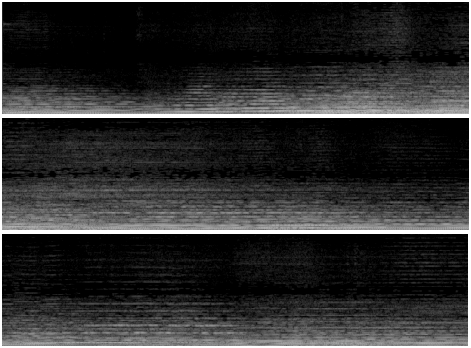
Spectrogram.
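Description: Wind band playing a concert piece: brass and flutes in full held chords over a deep bass line, swelling to its loudest a few seconds in.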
